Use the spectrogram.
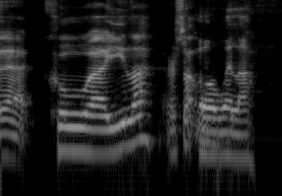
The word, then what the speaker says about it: Coahuila: And however you say that, Coahuila or something. Coahuila.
